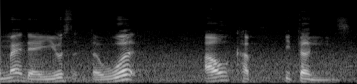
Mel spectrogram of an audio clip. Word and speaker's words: El Capitan: So for the Mac, they used the word El Capitan. I prefer the pronunciation El Capitan. Okay. You know, Capitan is more in Malaysia way. More in Malaysia way. Yeah, but in the US, they call it Capitan.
